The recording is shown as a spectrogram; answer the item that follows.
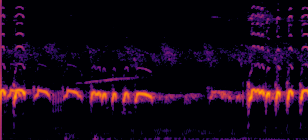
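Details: Local zebra dove singing actively: a continuous run of rolling, stuttered coos at one steady mid pitch. The notes are quickly repeated and briefly pause near two seconds before a louder burst of clipped notes at the end.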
